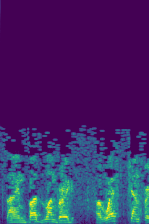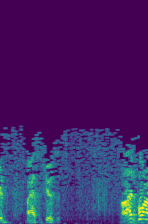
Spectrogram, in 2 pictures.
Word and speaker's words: Chelmsford: And the only person I have ever heard pronounce L in that name was Winston Churchill, and he was referring to Chelmsford, England. But if they pronounce it Chelmsford up there, then we'll pronounce the L's. But honestly, when I say that, I've never heard anybody pronounce the L's in Chelmsford.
